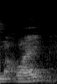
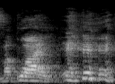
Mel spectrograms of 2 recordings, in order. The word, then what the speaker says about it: Mahwai: 'cause some people get Mahwai wrong. Yeah. It's, Makwai. Nobody say Makwai. it's MHWAI. Repeat that. MAHWAI. Okay. It's the Magwai. Yeah, it's a Mahwai.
